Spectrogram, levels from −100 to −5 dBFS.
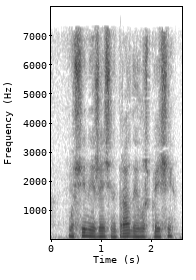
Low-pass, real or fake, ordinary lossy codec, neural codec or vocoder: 7.2 kHz; real; AAC, 32 kbps; none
